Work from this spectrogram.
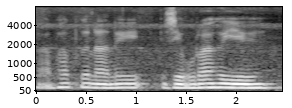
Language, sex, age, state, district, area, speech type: Bodo, female, 45-60, Assam, Chirang, rural, spontaneous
